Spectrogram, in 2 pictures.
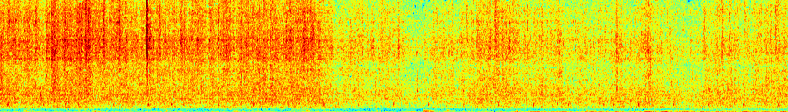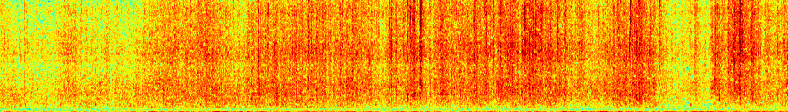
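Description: Steady hiss of rain and wind. A low hum comes in underneath about four seconds in, and the sound grows louder from about ten seconds in.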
